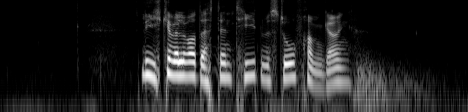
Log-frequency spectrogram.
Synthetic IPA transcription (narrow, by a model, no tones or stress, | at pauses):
liːkəʋɛlʋɑːʁd̪ɛt̪əeːnt̪ʰiːd̪meːst̪uːʁfʁɛmɡɑŋ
